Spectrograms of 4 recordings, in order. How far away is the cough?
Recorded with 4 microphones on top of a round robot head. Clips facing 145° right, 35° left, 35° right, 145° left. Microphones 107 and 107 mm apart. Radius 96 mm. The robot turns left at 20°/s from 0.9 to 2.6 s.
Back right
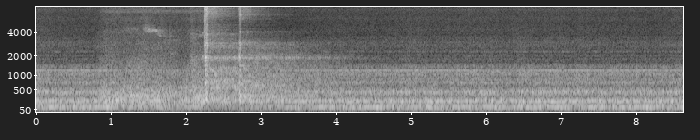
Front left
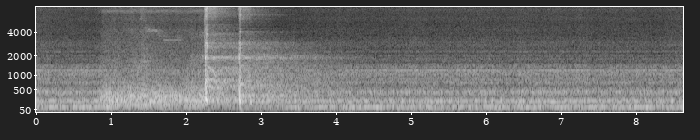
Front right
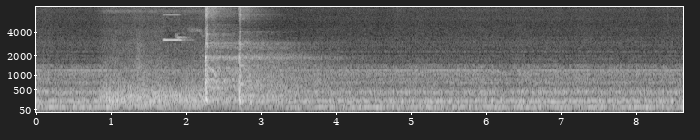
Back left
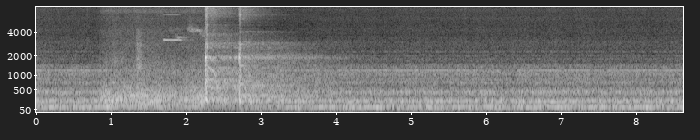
About 1.1 m.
